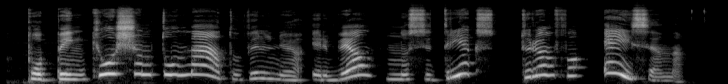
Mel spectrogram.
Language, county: Lithuanian, Vilnius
